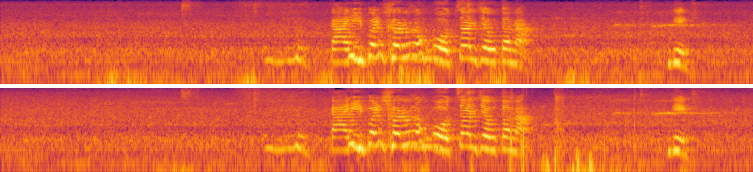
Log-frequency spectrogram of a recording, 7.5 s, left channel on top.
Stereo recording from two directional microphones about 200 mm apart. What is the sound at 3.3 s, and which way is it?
A woman's voice, centre (ahead or behind).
